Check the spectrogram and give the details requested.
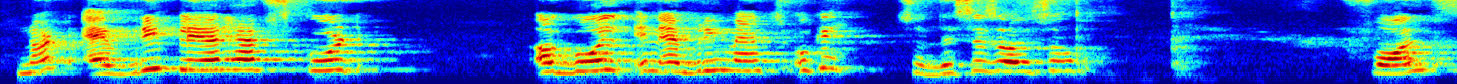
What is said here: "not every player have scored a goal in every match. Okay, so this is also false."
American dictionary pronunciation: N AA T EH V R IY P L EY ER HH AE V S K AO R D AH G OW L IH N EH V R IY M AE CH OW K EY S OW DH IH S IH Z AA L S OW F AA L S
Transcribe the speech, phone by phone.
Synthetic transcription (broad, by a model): N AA T EH V R IY P L EY ER HH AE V S K AO R D AH G OW L IH N EH V R IY M AE CH OW K EY S OW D IH S IH Z AA L S OW F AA L S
